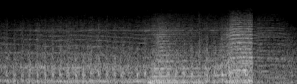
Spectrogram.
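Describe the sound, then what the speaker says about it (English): Security helicopters in the Sly Cooper: Thieves in Time game, a steady rotor drone under the game music that swells louder in the middle and cuts off abruptly near the end. "Those security choppers are bad"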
